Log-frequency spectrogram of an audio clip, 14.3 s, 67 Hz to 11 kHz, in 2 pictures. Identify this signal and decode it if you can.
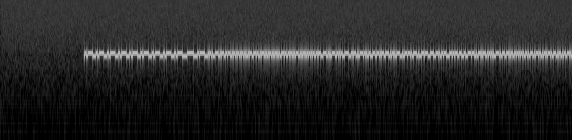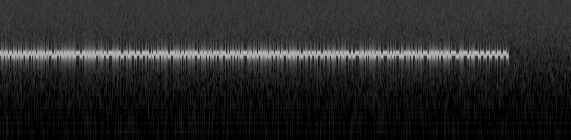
NAVTEX (SITOR-B), 100 baud, 170 Hz shift, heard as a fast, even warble, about 1500 Hz centre. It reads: THE RENDEZVOUS WAS ACCOMPLISHED IN EARLY OCTOBER AND THE SQUADRON SAILED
